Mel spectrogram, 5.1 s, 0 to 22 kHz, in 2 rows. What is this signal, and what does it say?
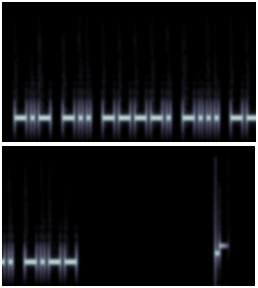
Morse code, heard as a keyed tone, about 30 wpm, 700 Hz. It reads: KD9BGY
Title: USA Callsign DE Callsign - 6 Characters - 30wpm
